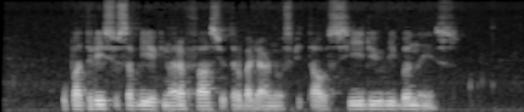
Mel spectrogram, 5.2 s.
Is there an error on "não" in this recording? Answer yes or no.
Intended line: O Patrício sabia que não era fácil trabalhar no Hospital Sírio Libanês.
yes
